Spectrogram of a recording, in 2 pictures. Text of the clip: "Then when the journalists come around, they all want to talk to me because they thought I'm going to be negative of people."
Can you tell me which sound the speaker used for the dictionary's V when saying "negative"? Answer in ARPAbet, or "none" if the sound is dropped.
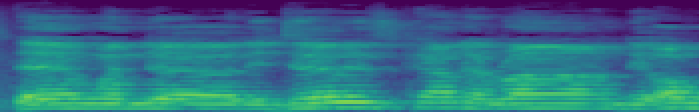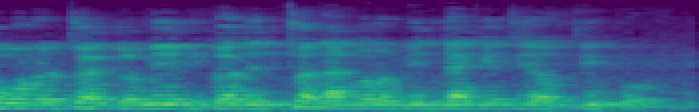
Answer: none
